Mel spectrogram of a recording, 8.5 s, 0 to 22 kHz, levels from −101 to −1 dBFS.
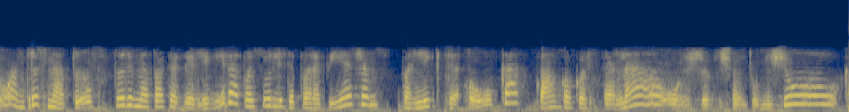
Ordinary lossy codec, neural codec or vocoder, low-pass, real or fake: AAC, 16 kbps; codec, 16 kHz, 4.8 kbps, FACodec; 7.2 kHz; fake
